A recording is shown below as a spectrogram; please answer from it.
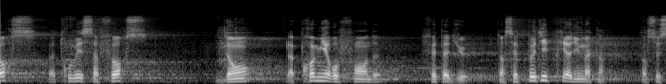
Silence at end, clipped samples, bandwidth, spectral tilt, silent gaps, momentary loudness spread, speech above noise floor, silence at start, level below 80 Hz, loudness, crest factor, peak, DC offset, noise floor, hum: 0 s; under 0.1%; 10.5 kHz; -4.5 dB/octave; none; 16 LU; 25 dB; 0 s; -64 dBFS; -20 LUFS; 20 dB; 0 dBFS; under 0.1%; -45 dBFS; none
